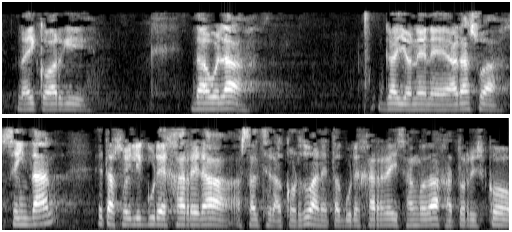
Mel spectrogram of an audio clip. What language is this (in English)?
Basque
